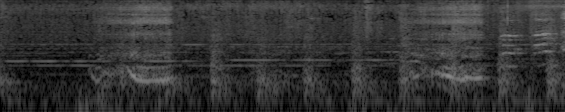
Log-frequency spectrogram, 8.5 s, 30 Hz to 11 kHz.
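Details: Two low, rumbling snores about five seconds apart from a sleeping 10-month-old beagle puppy, heard over steady background music; ordinary snoring.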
